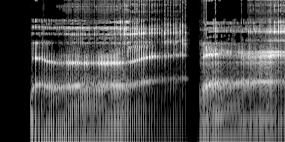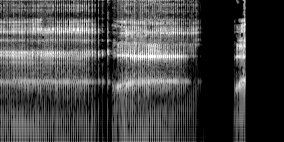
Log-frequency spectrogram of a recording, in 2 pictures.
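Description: Three long, drawn-out voiced belches followed by one brief burp; loud, deliberate-sounding burping.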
